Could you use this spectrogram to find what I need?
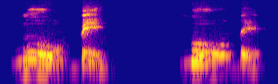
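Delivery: "mobe" slow, nasal start; drawn-out demo of the third word. Shown as a demonstration. Teacher showing the third spelling to learners. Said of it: "Y aquí".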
